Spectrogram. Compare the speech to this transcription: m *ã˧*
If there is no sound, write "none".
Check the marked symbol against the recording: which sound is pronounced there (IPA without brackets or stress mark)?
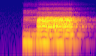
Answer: ã˧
